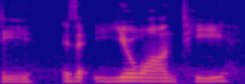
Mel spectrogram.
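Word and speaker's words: Yuan-ti: fairy, to fucking I gotta make sure I pronounce it. Is it Yuan Ti? Yuan Ti Pureblood.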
